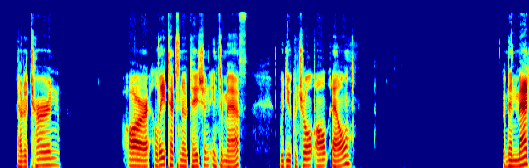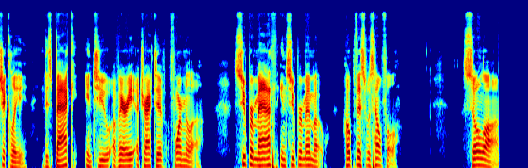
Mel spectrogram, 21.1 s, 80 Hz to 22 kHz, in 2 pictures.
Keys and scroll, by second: 6.9 ctrl+alt+l.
